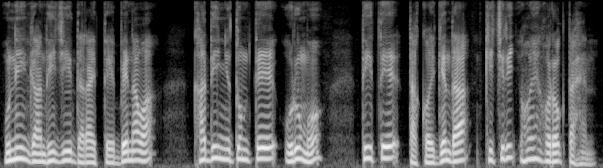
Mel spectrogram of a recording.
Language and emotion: Santali, neutral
